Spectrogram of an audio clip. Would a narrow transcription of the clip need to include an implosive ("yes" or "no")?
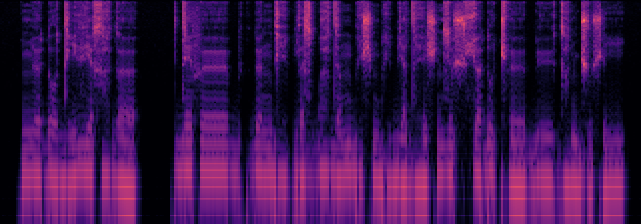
yes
